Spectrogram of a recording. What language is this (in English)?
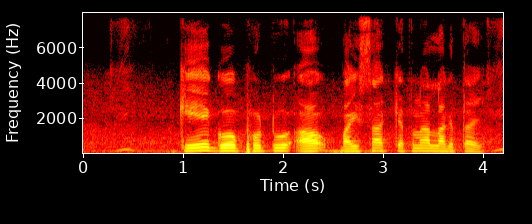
Magahi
